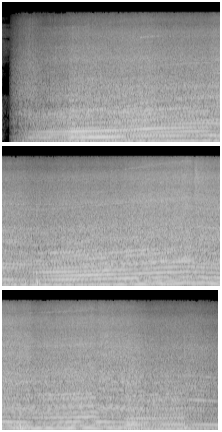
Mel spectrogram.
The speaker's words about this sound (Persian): دقت کنید وقتی گاز میده اول صدای موتور میاد بعد صدای چرخش اون پروانه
